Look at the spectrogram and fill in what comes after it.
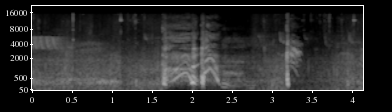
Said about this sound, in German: Ich hasse diesen Husten.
